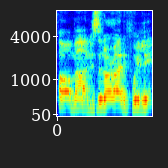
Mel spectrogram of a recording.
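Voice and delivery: put-on Jamaican patois accent. Retelling a show character's reply to Pitsy, in an imitated Rasta accent. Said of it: "He's Rasta as well".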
